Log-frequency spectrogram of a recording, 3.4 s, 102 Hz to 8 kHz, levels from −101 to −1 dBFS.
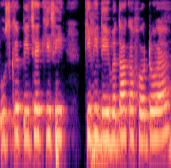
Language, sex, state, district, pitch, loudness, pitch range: Hindi, male, Bihar, Muzaffarpur, 230 Hz, -15 LUFS, 220-235 Hz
